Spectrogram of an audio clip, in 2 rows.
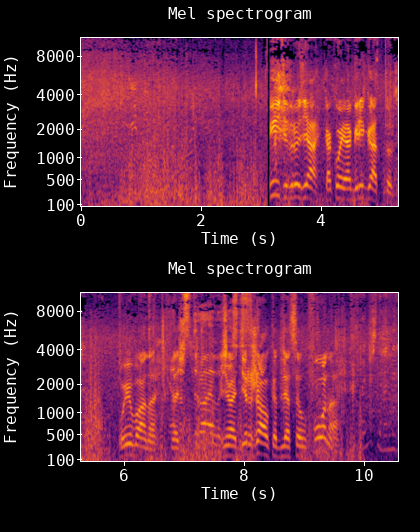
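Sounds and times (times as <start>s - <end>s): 
strong wind buffeting a microphone: 0.0s - 10.5s
speech: 3.2s - 9.8s.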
